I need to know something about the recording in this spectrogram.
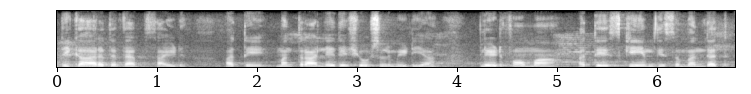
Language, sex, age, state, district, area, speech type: Punjabi, male, 18-30, Punjab, Fatehgarh Sahib, rural, spontaneous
